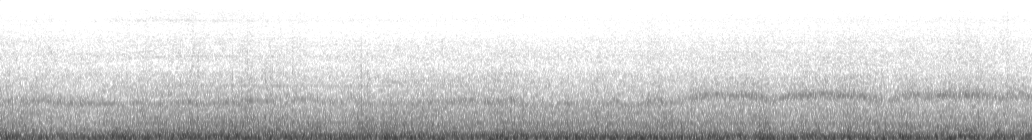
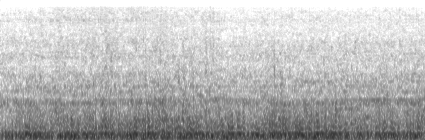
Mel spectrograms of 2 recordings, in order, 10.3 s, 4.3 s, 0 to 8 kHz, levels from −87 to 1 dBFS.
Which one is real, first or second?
first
